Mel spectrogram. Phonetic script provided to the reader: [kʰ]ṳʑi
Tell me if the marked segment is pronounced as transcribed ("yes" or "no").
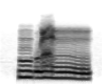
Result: no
